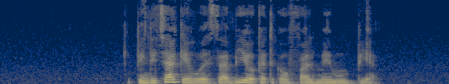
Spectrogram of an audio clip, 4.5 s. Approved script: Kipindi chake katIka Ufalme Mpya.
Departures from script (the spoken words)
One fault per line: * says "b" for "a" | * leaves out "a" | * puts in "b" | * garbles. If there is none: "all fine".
* puts in "huhesabiwa"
